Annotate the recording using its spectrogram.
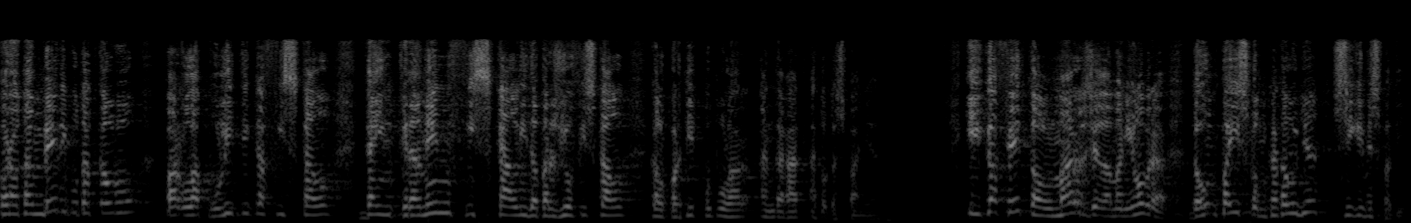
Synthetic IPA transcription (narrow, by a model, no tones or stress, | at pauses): pɐɾɐt̪ɐmbejðiput̪at̪̚kɔɾju | pɐɾlɐpulit̪ikɐfiskalˠd̪ɐiŋkɾəmẽnfiskaliðɐpɾziofiskalˠkɐlpɐɾt̪iðupupulaɾɐŋɡ̪ɐɾat̪ɐt̪ot̪ɐspa̰ɲɐ | ikafɛjt̪ɐwmaɾʒɐmɐniɔβɾɐðɐumpɐiskomukɐt̪ɐluɲɐsiɣimespɐt̪i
